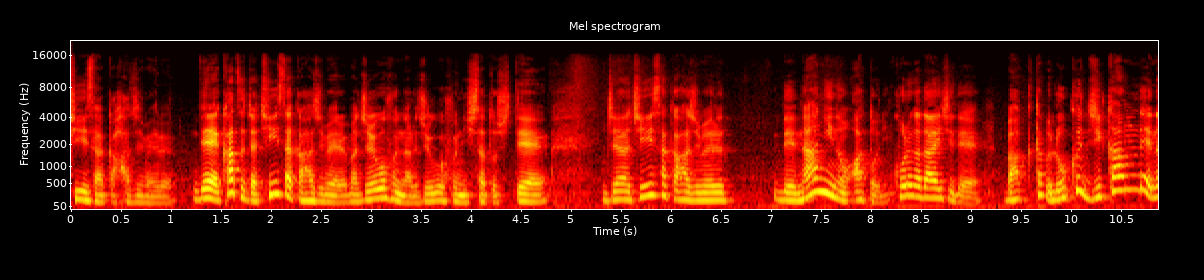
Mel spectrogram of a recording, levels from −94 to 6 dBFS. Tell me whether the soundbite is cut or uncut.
cut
